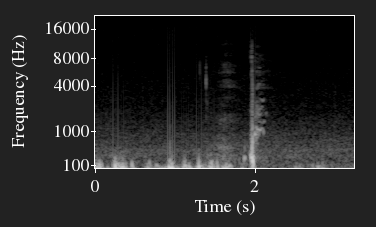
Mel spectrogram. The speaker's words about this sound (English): you want to cough? Okay, good cough.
